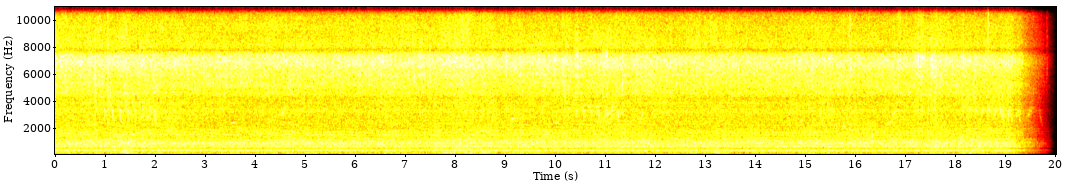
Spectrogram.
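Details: Spring swarm of a neighbour's honey bees at their hive landing area, a thick continuous hum of many wings with bands of droning tones, unbroken for the full length before fading out at the end.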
